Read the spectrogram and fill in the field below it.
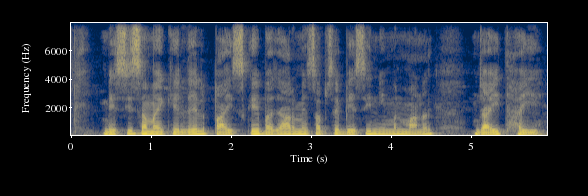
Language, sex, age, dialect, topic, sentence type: Magahi, male, 18-24, Western, banking, statement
